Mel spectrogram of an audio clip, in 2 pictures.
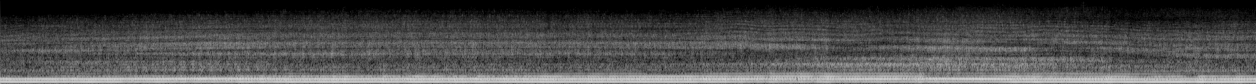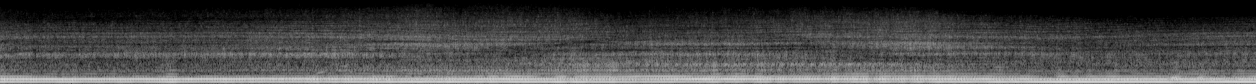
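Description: A Lamborghini Aventador SV V12 engine rumbles loudly and steadily at idle, warming up for about 25 seconds, with subtle rises in pitch suggesting light revving and no voices over it.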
